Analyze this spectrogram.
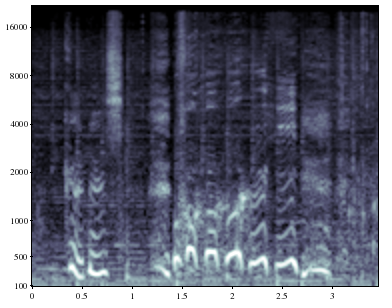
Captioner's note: cackling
